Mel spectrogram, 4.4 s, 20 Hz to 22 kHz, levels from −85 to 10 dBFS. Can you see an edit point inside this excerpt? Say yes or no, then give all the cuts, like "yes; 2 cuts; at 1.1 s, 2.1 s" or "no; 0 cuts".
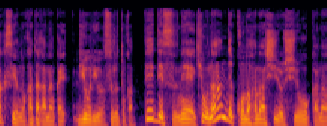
yes; 1 cut; at 1.9 s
